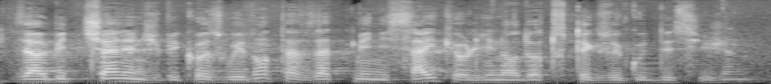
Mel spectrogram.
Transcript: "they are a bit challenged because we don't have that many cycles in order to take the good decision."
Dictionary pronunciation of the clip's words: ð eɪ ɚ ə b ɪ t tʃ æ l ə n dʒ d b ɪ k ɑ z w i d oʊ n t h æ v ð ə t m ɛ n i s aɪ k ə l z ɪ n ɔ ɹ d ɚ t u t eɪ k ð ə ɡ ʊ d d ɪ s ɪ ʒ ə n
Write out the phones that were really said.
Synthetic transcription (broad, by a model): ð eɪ ɚ ə b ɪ t tʃ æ l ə n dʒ b ɪ k ɑ z w i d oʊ n t h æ v ð ə t m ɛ n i s aɪ k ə l ɪ n ɔ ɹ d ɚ t u t eɪ k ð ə ɡ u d d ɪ s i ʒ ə n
